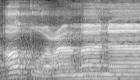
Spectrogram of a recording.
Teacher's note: الف مدہ ہوگا، نون کو تھوڑا کھینچ کر پڑھیں گے.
